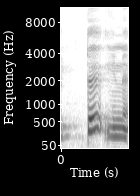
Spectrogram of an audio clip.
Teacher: அடுத்தது இட்டு இன்னு, இது சொல்லி பார்த்தீங்கன்னா இட்டு இன்னு, நாவின் நுனி வந்து அன்னத்தோட நுனியை முட்டுது.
